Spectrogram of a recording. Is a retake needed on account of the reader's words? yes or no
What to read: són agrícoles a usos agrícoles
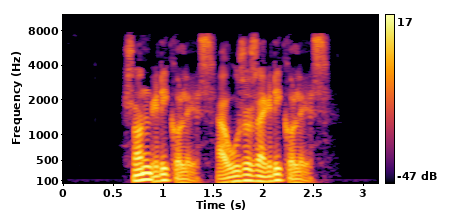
no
